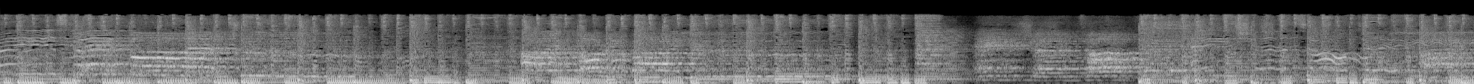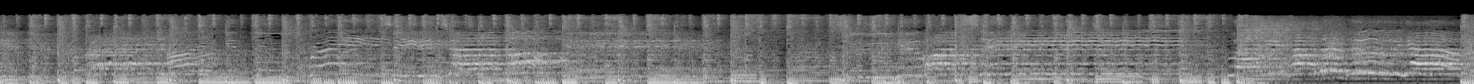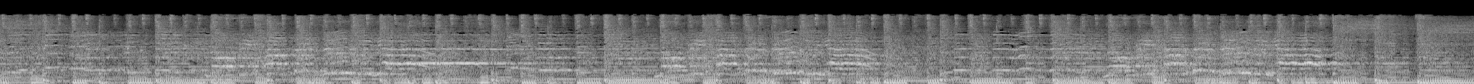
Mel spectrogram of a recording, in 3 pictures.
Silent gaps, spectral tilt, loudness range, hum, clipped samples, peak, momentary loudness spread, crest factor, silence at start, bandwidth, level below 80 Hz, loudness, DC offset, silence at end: none; -3.5 dB/octave; 3 LU; none; under 0.1%; 0 dBFS; 4 LU; 14 dB; 0 s; 11 kHz; -22 dBFS; -14 LUFS; under 0.1%; 0 s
